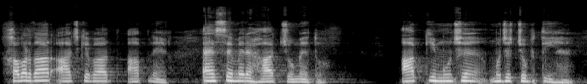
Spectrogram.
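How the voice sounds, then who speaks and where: A man's voice: a little high, unhurried. A man voicing a hurt, defiant young woman in a romance audio story, speaking with indignation. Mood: indignant.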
